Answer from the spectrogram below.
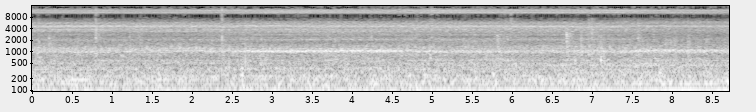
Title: Bosch Serie 4 WTN83200GB/01 making some strange noise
